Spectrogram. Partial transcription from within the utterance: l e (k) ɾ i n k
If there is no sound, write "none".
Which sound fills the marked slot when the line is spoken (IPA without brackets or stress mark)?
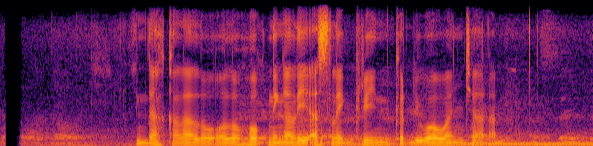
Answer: ɡ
